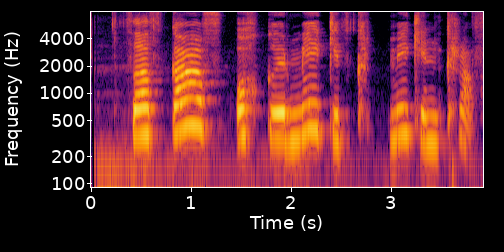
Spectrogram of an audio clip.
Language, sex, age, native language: Icelandic, male, 8, Icelandic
